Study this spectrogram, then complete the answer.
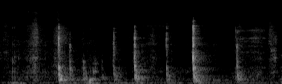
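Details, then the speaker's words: Older Jeep Cherokee front axle, wheel off: sharp irregular metallic clicks as the driver-side u-joint is rocked by hand, showing play that shouldn't exist; worn u-joint with missing needle bearings, being replaced. "it Wiggles that much needs to be replaced I mean it shouldn't wiggle at all"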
